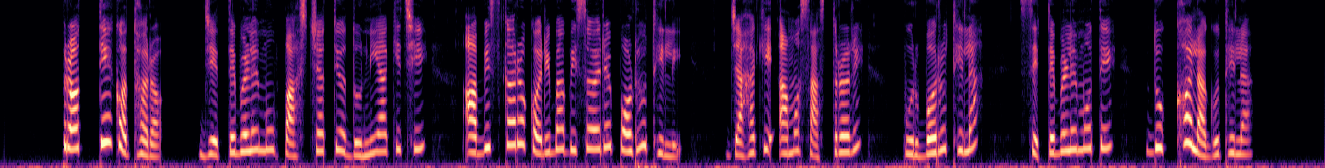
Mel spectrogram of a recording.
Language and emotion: Odia, sad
